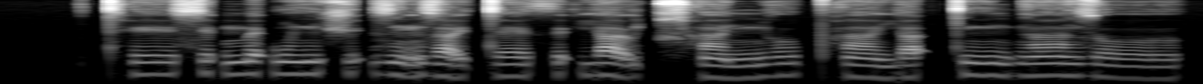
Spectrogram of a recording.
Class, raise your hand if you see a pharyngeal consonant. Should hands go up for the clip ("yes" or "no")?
no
